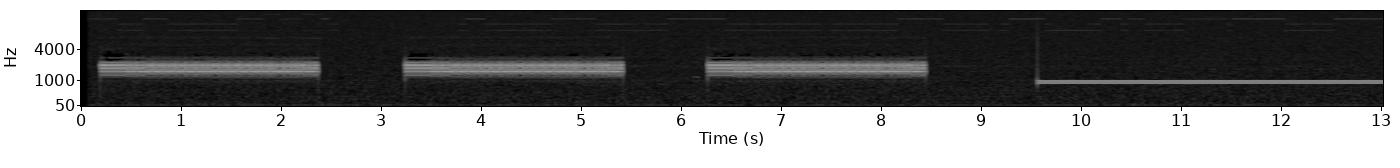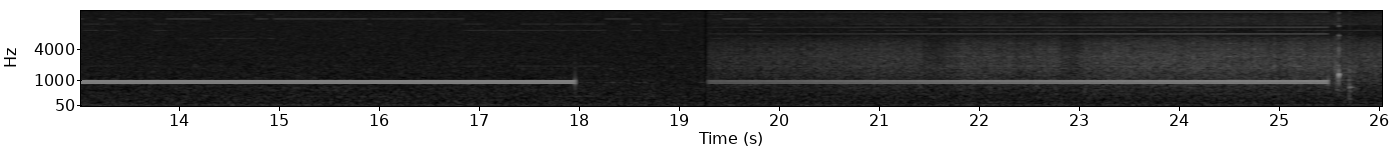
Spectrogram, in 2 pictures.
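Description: Emergency Alert System alert tones: three harsh data bursts of the SAME header, each about two seconds long, then the two-tone attention signal (853 and 960 Hz) held steady for about eight seconds. After a short break the attention signal sounds again for about six seconds over a hiss that grows louder.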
